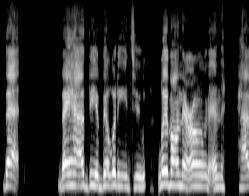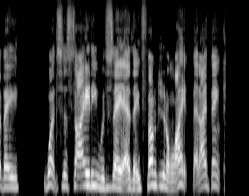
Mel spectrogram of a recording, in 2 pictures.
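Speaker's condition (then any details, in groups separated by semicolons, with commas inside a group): Cerebral palsy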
